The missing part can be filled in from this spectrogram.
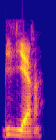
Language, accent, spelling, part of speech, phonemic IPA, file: French, France, biliaire, adjective, /bi.ljɛʁ/, LL-Q150 (fra)-biliaire.wav
- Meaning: biliary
